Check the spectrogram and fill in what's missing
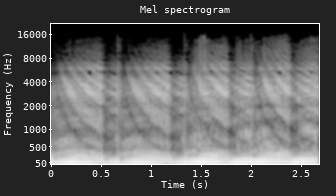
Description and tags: neuro bass
Created with ableton operator synth and some resampling.
neuro, neurobass, dubstep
